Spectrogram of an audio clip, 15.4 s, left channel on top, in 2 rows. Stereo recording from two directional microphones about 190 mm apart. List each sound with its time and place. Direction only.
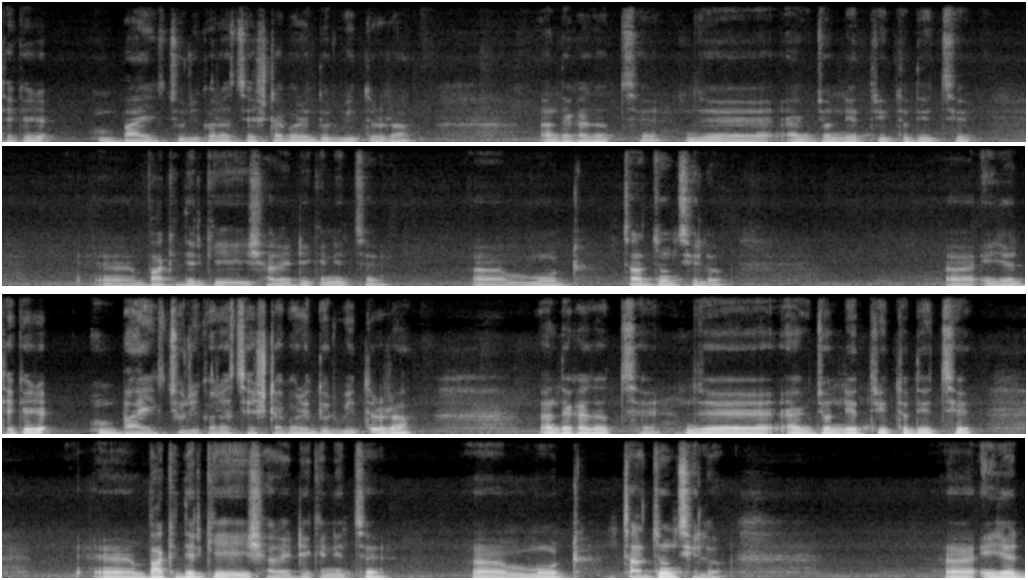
0.0 s speech: 35° right (ahead or behind)
14.7 s speech: 35° right (ahead or behind)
